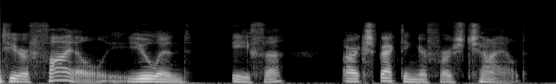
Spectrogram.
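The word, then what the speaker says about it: Aoife: It's pronounced EA. Shrugging, I added. It's basically Eva in Irish.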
